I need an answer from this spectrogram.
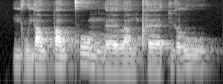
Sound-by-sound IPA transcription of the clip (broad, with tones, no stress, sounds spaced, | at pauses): j u˩˧ j a˧ w p a˧˥ w kʰ oː˥˨ m n ɛː˩ l a˩ n pʰ ɛː˩ k i˧˩ ə̯ l uː˥˨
